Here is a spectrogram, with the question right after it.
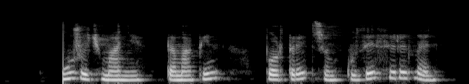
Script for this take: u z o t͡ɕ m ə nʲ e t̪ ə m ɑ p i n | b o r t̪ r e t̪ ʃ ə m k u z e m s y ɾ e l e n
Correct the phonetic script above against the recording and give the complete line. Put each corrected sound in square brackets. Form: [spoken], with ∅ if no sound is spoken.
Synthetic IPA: u [ʒ] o t͡ɕ m [ɑ] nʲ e t̪ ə m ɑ p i n | [p] o r t̪ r e t̪ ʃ ə m k u z e [∅] s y ɾ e l e n

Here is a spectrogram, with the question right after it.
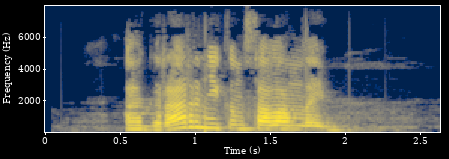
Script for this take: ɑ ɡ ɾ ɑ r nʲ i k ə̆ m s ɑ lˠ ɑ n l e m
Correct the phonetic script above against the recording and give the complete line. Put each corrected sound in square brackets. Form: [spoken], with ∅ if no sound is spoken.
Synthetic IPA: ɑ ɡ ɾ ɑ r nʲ i k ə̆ m s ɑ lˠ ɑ [m] l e m

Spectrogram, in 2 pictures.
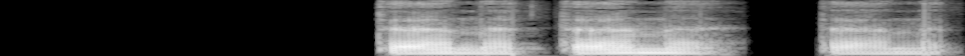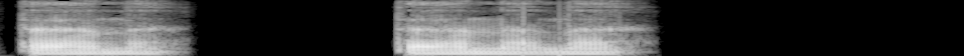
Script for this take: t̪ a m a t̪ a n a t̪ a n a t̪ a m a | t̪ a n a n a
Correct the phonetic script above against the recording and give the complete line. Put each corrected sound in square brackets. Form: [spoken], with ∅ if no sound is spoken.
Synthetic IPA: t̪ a [n] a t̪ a n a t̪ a n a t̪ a [n] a | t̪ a n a n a

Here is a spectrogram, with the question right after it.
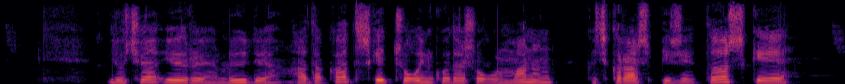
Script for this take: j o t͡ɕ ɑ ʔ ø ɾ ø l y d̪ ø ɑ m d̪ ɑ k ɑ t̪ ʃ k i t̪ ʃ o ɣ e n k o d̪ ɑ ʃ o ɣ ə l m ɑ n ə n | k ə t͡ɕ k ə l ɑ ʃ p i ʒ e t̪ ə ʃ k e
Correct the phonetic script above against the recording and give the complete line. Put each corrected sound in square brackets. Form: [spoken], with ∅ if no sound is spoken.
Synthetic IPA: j o t͡ɕ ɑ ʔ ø ɾ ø l y d̪ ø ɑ [∅] d̪ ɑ k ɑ t̪ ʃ k [e] t̪ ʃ o ɣ e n k o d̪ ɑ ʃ o ɣ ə l m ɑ n ə n | k ə t͡ɕ k ə [ɾ] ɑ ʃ p i ʒ e t̪ ə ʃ k e

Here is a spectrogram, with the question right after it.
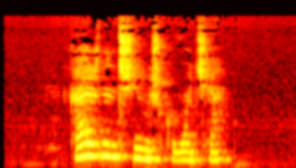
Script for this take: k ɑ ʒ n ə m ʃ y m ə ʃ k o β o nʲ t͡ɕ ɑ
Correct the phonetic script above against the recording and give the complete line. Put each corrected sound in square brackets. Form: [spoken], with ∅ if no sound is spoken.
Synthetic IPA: k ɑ ʒ n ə [n] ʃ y m ə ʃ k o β o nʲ t͡ɕ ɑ

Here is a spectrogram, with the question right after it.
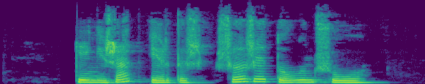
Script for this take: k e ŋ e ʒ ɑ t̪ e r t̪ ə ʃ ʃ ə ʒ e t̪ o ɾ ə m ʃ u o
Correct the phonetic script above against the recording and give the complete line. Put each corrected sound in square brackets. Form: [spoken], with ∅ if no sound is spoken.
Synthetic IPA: k e ŋ e ʒ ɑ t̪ e r t̪ ə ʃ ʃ ə ʒ e t̪ o [l] ə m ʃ u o

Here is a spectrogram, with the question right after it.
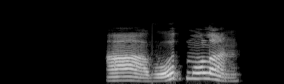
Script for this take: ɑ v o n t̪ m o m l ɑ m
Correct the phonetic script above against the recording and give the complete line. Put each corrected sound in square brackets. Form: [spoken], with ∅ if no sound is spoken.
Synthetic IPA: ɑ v o [∅] t̪ m o [∅] l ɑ [n]

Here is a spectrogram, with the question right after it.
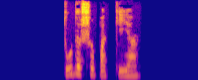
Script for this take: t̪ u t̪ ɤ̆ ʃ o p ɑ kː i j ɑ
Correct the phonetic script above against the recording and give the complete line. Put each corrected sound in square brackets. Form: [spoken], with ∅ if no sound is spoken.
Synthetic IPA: t̪ u [d̪] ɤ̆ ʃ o p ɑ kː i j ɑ

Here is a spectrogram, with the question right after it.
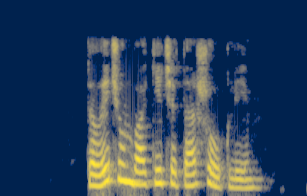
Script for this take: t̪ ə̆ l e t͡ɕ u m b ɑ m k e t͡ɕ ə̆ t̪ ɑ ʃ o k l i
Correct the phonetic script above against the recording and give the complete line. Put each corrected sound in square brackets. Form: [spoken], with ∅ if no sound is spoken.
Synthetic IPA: t̪ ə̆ l e t͡ɕ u m b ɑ [∅] k e t͡ɕ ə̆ t̪ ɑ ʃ o k l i

